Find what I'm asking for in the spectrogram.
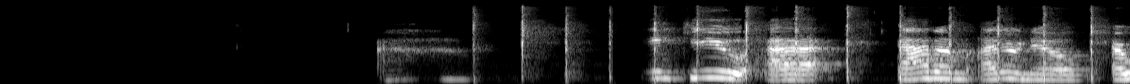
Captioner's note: applause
